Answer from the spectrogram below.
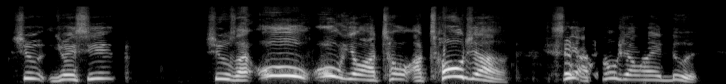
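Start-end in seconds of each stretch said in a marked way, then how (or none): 2.6-7.0 loud, swooping, hyped-up, adamant insistence. Retelling how someone insisted they did nothing, imitating Naomi overhyped. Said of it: "What you so hype about?".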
